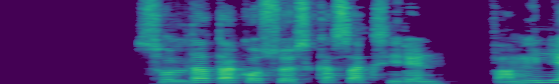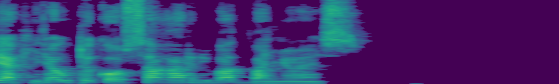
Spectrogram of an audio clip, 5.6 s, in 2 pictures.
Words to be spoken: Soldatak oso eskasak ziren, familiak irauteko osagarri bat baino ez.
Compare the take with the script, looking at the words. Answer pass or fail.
pass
